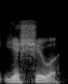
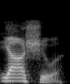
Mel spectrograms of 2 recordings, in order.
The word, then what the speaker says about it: Yeshua: The correct pronunciation of Jesus' name, the way it would have been pronounced when he was called, when others spoke to him, it was a very, very common name in his day, would be Yeshua, not Yahshua. There's no such name as Yahshua, never has been. It's not a Hebrew name. Yeshua would have been the way it was pronounced.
